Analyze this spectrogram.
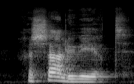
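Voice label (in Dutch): "gesalueerd", Dutch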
